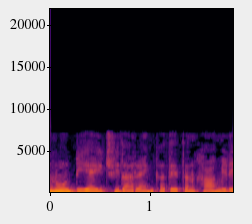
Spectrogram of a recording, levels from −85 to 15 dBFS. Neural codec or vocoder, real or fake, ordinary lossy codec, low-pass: vocoder, 22.05 kHz, 80 mel bands, WaveNeXt; fake; none; 7.2 kHz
